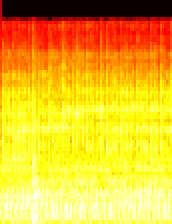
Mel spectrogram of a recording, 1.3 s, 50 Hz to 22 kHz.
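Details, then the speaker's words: Stihl MS311 chainsaw after rebuild with Chinese piston and honed cylinder following burn-up, fresh fuel mix for break-in: fires up and runs with a crisp, even two-stroke buzz at steady high pitch, no sputter or misfire; chain somewhat dull. "that's a success listen to that I'll call that a success it fires up it run"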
